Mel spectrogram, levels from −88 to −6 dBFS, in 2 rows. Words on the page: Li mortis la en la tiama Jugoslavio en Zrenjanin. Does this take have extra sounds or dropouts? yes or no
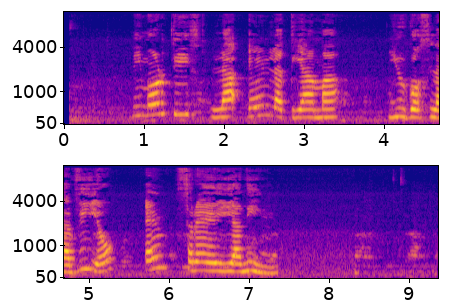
no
